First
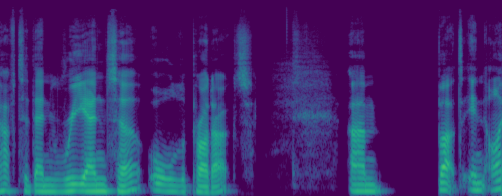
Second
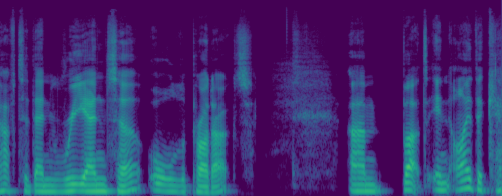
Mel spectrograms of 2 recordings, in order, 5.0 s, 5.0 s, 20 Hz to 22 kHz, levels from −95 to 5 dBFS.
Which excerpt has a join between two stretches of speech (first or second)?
second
